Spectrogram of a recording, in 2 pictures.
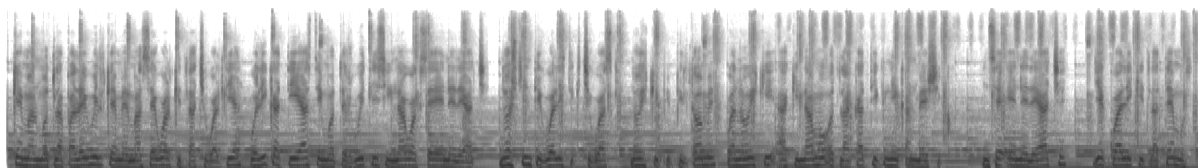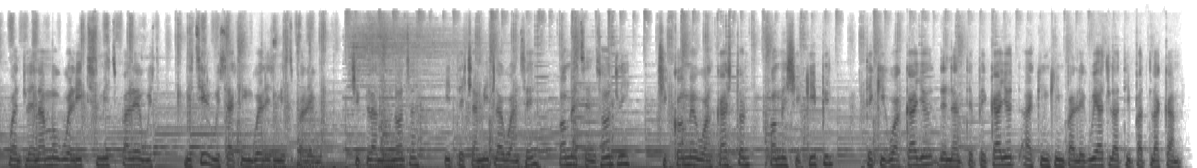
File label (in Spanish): Spot nahuatl; Campanas; CNDH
